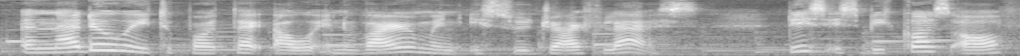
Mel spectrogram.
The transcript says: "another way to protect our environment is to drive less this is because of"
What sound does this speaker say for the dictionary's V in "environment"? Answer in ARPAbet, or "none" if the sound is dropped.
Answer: V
